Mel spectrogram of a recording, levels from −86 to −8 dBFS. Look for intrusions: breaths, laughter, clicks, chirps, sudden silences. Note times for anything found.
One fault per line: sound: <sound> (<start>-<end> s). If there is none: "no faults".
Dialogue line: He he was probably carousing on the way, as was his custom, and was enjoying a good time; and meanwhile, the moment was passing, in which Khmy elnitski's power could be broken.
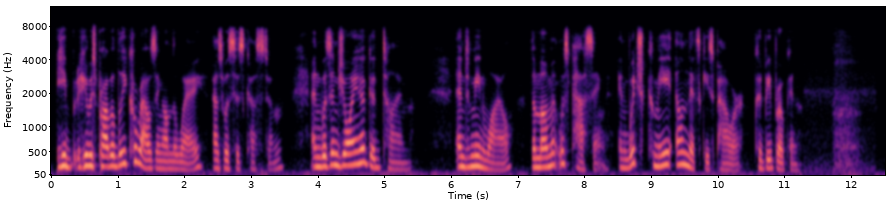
sound: breath (11.7-12.3 s)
